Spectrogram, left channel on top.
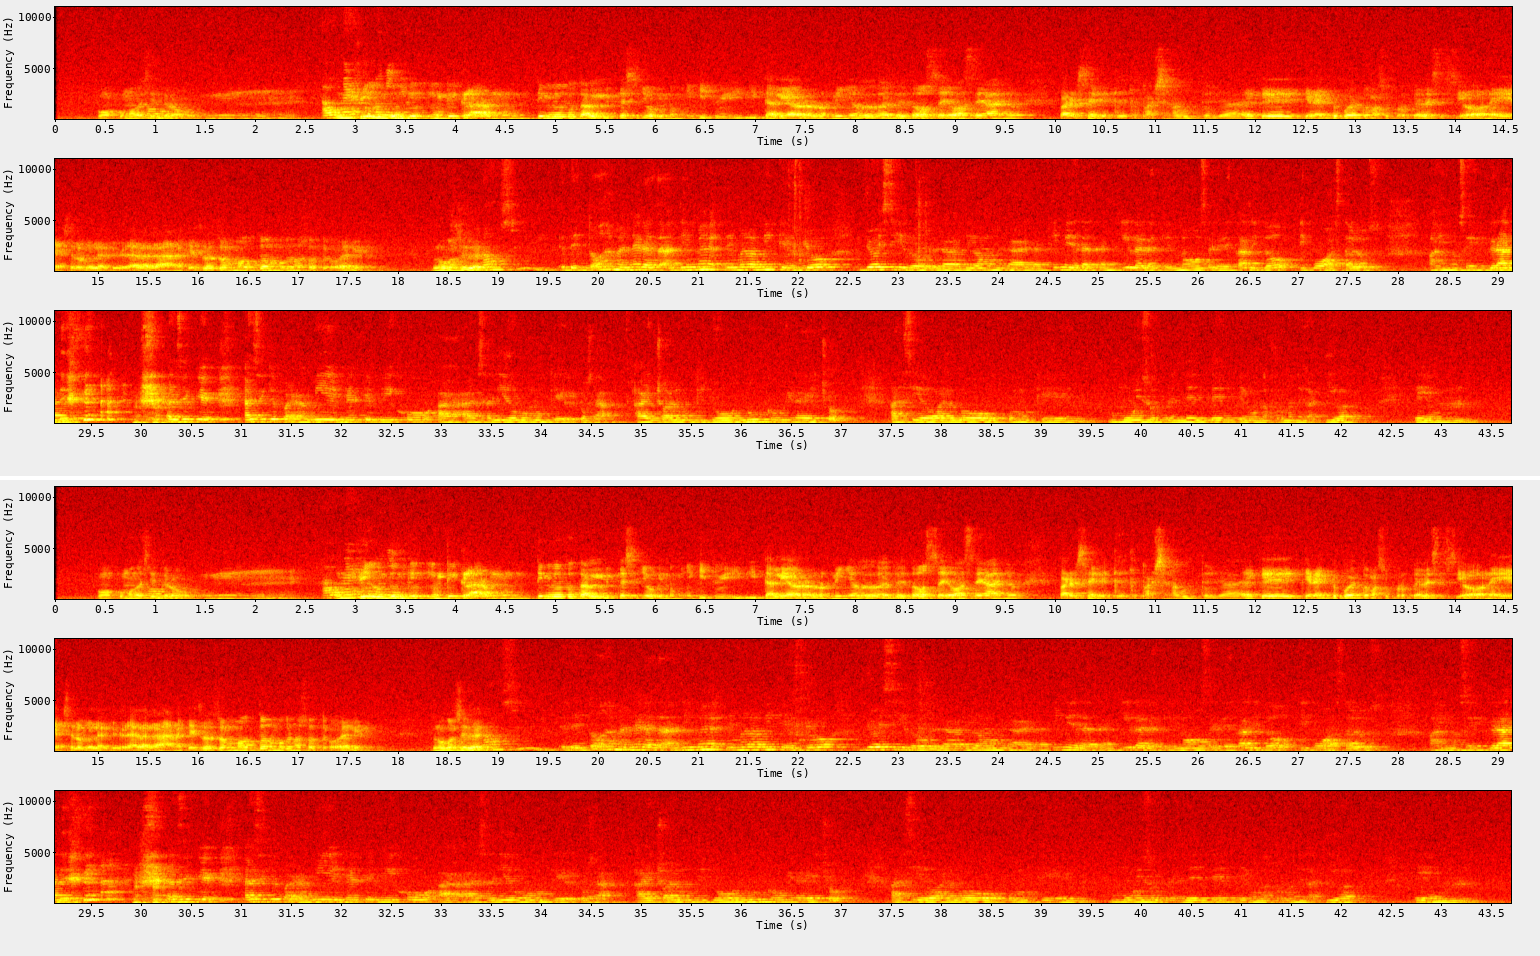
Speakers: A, on the right; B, on the left.
A: ¿Cómo, cómo decírtelo?
B: O-
A: Un,
B: aún
A: un,
B: eres
A: tí-
B: como
A: un,
B: niño.
A: tí- un, tí- un- tí- un tí- claro, un, un tímido total, qué sé yo, viendo muñequitos y, y tal. Y ahora los niños de
B: Imagínate.
A: de 12, 11 años parece, que, que parecen adultos ya, ¿eh? Que creen que pueden tomar sus propias decisiones y hacer lo que la- que les da la gana, que son son más autónomos
B: Mm.
A: que nosotros, ¿eh, Linda? ¿Tú no consideras?
B: No, sí, de todas maneras, ah, dime, dímelo a mí que yo, yo he sido la, digamos, la, la tímida, la tranquila, la que no sale de casa y todo, tipo hasta los, ay, no sé, grandes. <laughs>
A: <laughs>
B: Así que, así que para mí el ver que mi hijo ha, ha salido como que, o sea, ha hecho algo que yo nunca hubiera hecho, ha sido algo como que muy sorprendente en una forma negativa. em,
